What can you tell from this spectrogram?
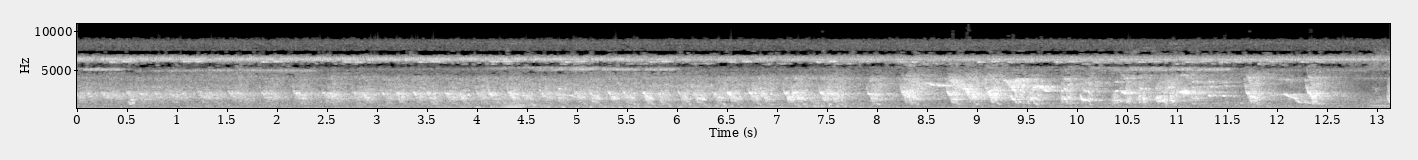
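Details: Lion-tailed macaques in the Western Ghats, feeding on jackfruit; a rapid, uneven series of harsh squealing calls, many overlapping and growing louder toward the end, over a steady high background hiss.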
